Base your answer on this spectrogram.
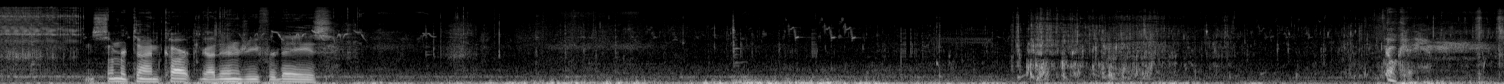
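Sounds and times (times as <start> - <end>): muffled underwater water sloshing: 8.6 - 15.0
water splashing: 10.1 - 15.0.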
